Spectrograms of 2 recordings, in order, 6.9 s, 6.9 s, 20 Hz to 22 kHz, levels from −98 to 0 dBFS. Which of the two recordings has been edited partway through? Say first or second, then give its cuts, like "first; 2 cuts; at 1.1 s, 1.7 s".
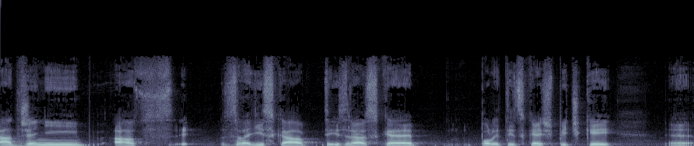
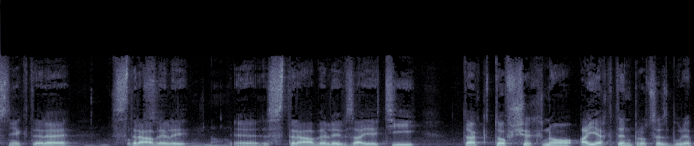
first; 1 cut; at 3.2 s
